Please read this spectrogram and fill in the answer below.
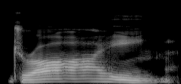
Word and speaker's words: drawing: no ww sound so we take the sound a at the end of draw and Link it to the in sound link The Sounds drawing draw in together drawing so you can say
